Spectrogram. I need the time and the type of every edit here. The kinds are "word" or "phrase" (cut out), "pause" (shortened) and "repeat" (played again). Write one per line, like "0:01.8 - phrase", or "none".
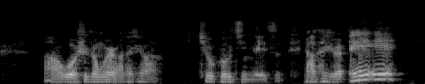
0:03.0 - pause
